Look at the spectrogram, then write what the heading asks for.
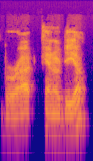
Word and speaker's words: Bharat Kanodia: This is Barat Canodia.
